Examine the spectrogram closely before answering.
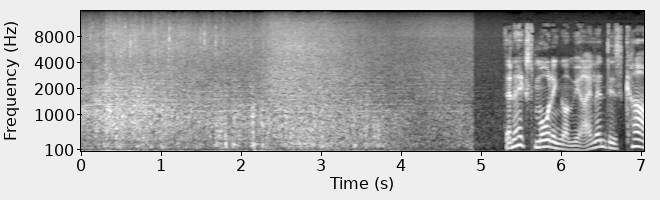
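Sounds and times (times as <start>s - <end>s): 
low rumbling thunder: 0.0s - 5.0s
heavy rain pouring on a beach and a plane: 0.0s - 5.3s
speech: 5.3s - 7.0s.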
